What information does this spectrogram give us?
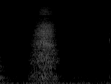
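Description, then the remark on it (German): A single short sniff, a breathy nasal inhale swelling and fading over a fraction of a second, fairly quiet with no talking. “zitterte ein bisschen, schniefte.”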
